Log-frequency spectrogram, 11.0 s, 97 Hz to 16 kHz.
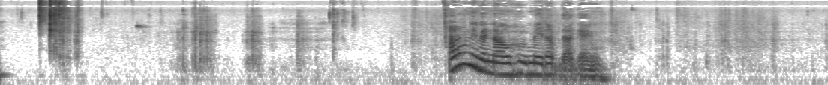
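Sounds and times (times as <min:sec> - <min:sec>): crunchy chewing: 0:02.1 - 0:06.0, 0:08.1 - 0:11.0
crunchy bite into taco: 0:02.2 - 0:04.8, 0:08.2 - 0:11.0.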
